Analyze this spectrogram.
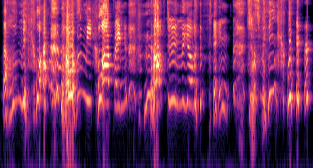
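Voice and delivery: high, laughing words. Real, not acted. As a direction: laugh as you explain. Laughing at own noise.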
